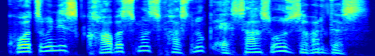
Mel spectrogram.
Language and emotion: Kashmiri, fearful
